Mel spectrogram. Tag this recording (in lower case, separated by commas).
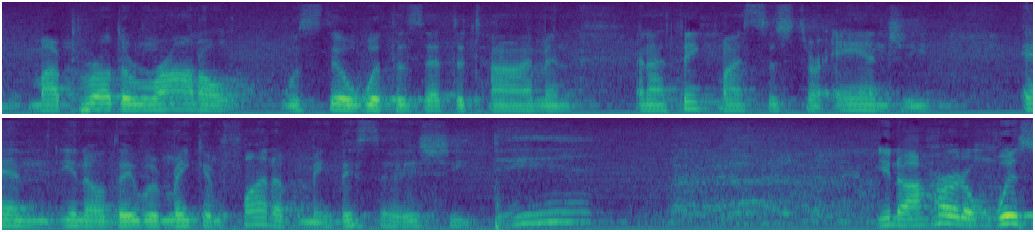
speech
